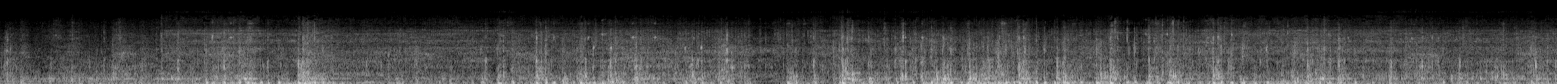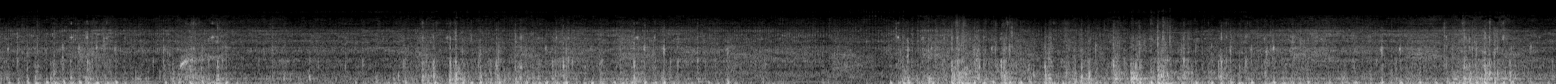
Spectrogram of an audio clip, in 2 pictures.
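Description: Enduro mountain bike riding down a dirt forest trail: knobby tyres rolling over dirt and leaves, with the bike rattling and knocking over roots and bumps. The noise eases off briefly twice.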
